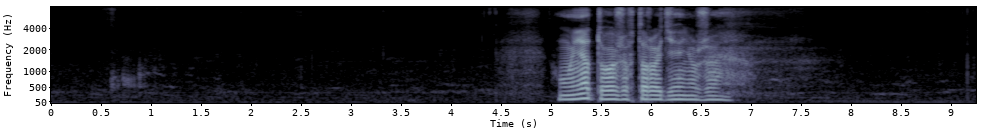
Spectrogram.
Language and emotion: Russian, sad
